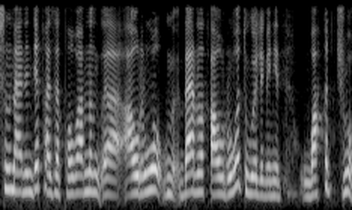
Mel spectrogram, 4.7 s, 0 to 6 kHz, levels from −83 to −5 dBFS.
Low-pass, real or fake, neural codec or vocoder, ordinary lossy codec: 5.4 kHz; fake; codec, 16 kHz, 0.8 kbps, ZipCodec; none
